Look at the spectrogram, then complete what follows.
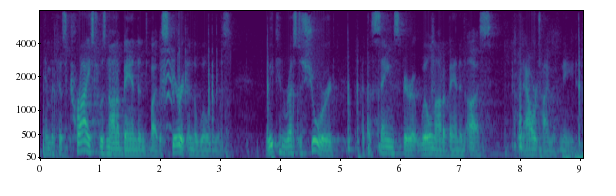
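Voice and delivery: ordinary talk

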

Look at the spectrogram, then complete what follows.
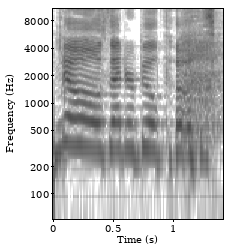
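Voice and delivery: high, slow protest through a real laugh. Real, not acted. Host reacting to the scene, laughing protest. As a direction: cry out in mock dismay, laughing. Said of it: "And I was like".

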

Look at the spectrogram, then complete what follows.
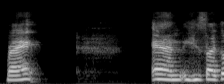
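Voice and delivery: ordinary talk, nothing marked

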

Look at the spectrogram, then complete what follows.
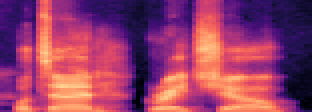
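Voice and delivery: ordinary talk, nothing marked

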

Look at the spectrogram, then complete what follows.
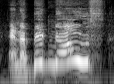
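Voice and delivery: hammed-up squeaky kid with a lisp; mocking T'Challa's son. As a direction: lampoon a lisping child confiding a secret. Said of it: "They're like".

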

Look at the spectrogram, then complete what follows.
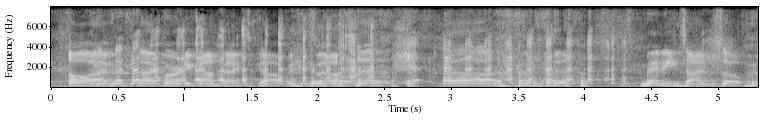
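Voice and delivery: laughing through the words. Real, not acted. Admitting to friends he went back to coffee, laughing. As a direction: giggle out an admission about coffee.

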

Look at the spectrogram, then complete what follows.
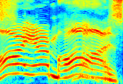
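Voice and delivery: high, slow, booming proclamation; booming wizard voice. Retold or imitated. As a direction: boom it out like the great wizard. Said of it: "the voice is a booming voice".

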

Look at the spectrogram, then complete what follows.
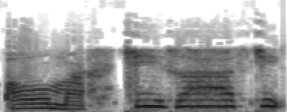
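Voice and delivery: high-pitched imitation of ecstatic shouting; retold screaming. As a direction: act out a woman crying out in praise. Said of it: "she was screaming, shouting".

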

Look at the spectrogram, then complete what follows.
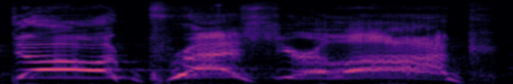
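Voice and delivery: high, drawn-out shouted warning; wife's shouted warning, imitated, stretched slow; retold shout. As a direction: call it out after someone running off. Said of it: "Carol shouted".

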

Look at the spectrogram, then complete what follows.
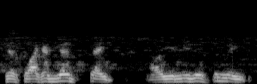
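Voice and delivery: usual speaking voice

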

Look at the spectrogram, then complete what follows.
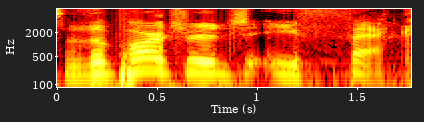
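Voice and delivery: slow, drawn-out title reveal; "The Partridge Effect" slowly, like unveiling a show; grand announcement. Acted.

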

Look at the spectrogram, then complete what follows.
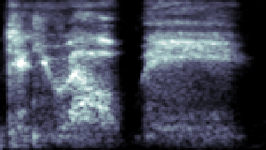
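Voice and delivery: slow, eerie whisper; imitated ghost voice. Imitating a voice caught on the recorder, whispered. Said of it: "pretty clear, dude. It's like".

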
